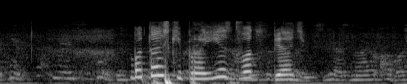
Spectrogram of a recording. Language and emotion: Russian, sad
